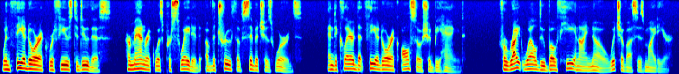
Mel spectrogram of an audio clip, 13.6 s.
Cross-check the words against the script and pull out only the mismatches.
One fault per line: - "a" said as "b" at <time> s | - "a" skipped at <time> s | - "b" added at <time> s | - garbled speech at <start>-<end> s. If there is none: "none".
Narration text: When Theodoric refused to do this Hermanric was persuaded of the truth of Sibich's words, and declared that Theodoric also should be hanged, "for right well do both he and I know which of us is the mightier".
- "the" skipped at 12.9 s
